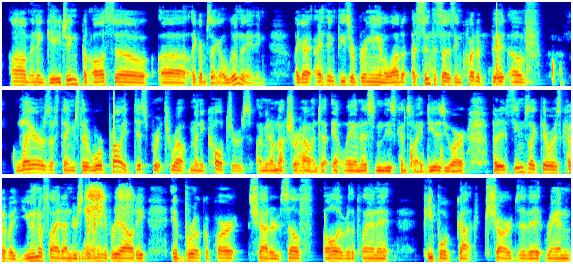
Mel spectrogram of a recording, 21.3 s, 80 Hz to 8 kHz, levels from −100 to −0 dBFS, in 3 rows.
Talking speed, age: 225 wpm, 30-49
